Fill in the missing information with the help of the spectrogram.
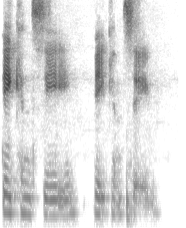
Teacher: And then here's an example of something called a triple rhyme, where you see the stressed syllable is not the last or the second to last, but the third to last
